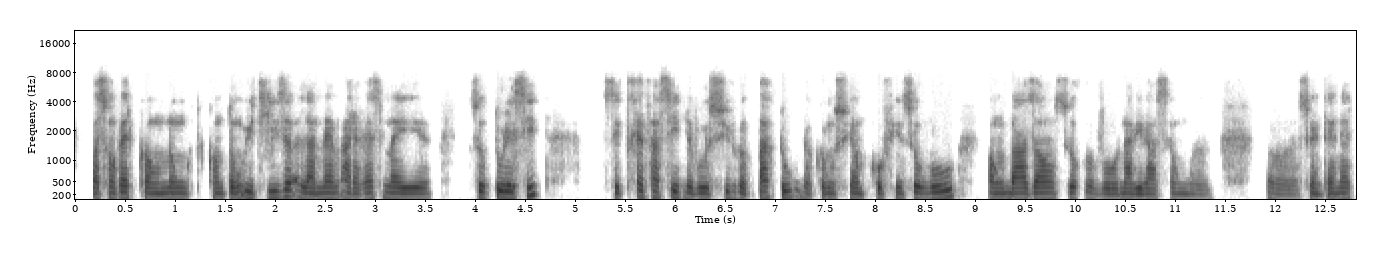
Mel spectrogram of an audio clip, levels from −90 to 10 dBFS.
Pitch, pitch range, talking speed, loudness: 125 Hz, 120-135 Hz, 160 wpm, -21 LUFS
